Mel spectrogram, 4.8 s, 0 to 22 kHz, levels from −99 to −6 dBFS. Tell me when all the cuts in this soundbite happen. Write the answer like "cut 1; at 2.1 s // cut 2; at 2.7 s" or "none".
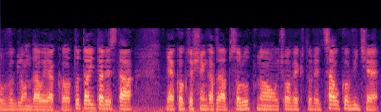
cut 1; at 2.3 s // cut 2; at 2.7 s // cut 3; at 3.5 s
